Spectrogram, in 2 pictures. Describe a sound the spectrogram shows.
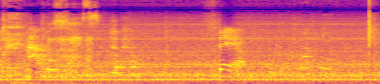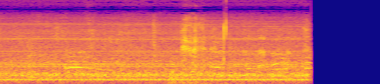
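Young people chatter and laugh nearby.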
